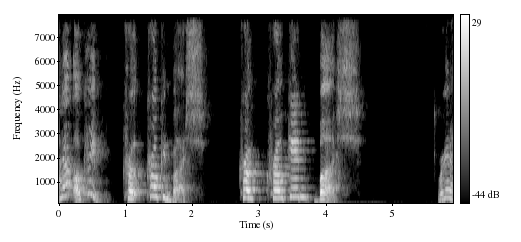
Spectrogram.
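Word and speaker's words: croquembouche: like that's crazy is that really how it's pronounced Carol okay you get the prize I I did not know okay cro croen Bush cro croen Bush we're gonna have to use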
